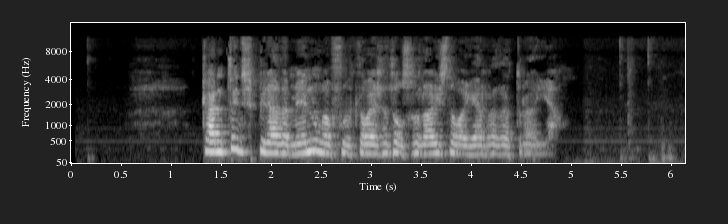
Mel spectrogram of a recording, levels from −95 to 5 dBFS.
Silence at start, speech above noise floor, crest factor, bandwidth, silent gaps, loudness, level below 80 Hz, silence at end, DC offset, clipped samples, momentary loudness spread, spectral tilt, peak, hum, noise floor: 1.3 s; 42 dB; 24 dB; 11.5 kHz; none; -24 LUFS; -68 dBFS; 1.25 s; under 0.1%; under 0.1%; 16 LU; -4 dB/octave; -2 dBFS; none; -65 dBFS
